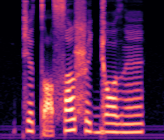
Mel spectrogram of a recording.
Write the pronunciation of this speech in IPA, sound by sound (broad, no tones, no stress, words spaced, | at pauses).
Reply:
cɘta̰sˤɐʂɘ ɟɔðɛ̃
